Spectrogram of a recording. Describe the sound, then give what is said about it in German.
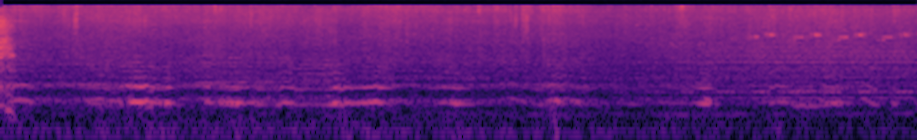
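Bees kept by a beekeeper buzz in a continuous low, droning hum that swells and eases slightly in loudness throughout, with no voices over it. “Die Bienen waren nicht so vertreten hier nördlich von Wien, wie ich es von Oberösterreich her gewohnt war. Das war mit ein Grund, mich intensiver mit der Imkerei zu beschäftigen. Wo ist das Summen? Jetzt ist es wieder da.”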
